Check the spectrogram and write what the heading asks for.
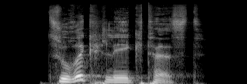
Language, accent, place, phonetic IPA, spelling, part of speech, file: German, Germany, Berlin, [t͡suˈʁʏkˌleːktəst], zurücklegtest, verb, De-zurücklegtest.ogg
- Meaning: inflection of zurücklegen: 1. second-person singular dependent preterite 2. second-person singular dependent subjunctive II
